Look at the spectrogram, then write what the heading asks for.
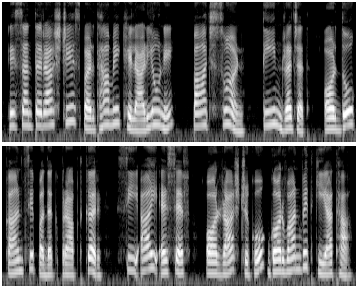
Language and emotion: Hindi, neutral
